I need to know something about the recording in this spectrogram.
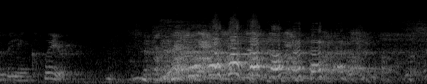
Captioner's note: laughter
